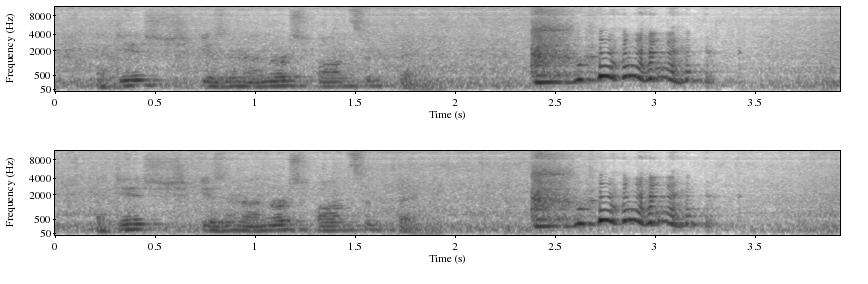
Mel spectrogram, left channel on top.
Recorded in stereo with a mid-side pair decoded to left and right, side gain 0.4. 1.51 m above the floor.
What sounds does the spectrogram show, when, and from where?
0.2 s a man speaking: 65° right, 1.6 m
2.4 s laughter: straight ahead, 0.7 m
